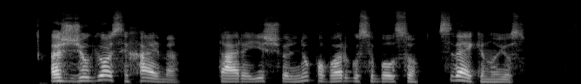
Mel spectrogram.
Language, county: Lithuanian, Telšiai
